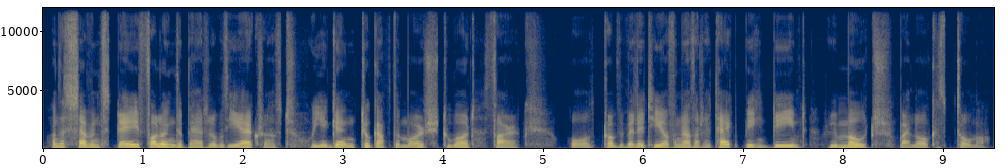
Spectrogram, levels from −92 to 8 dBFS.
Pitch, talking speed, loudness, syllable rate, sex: 120 Hz, 190 wpm, -18 LUFS, 5.9 syllables/s, male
